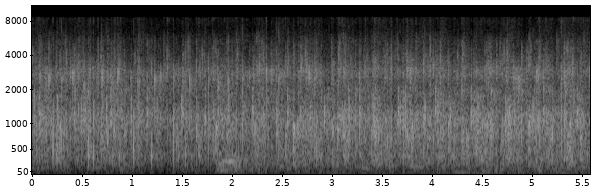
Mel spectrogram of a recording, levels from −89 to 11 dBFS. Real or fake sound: real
